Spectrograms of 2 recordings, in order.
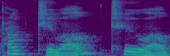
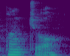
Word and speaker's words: punctual: that i mentioned earlier where often people might say it more like punk tool tool with just an ooh and you need the glide yeah oh and then lastly we end with that syllabic l it's got a little schwa before it so long short short punctual punctual and then i do think we you know that's the correct way punctual punctual but in connected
